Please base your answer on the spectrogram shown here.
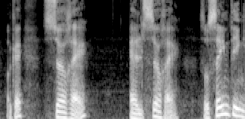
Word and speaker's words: serait: seriez, il serait, elle serait. Okay, so we'll see that one more time. Je serais, same thing here, final S not pronounced. Tu serais, final S not pronounced. Il serait, final T not pronounced.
